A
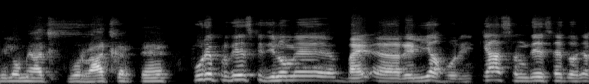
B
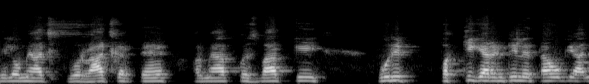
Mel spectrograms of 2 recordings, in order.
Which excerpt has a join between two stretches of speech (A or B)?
A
